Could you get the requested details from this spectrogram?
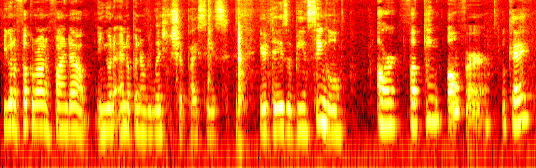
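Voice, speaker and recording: A woman's voice: mid-range voice, little pitch movement, fast talker, recorded from a distance. A young woman giving a casual tarot reading to camera, chatty, swearing lightly and laughing often. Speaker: tarot reader. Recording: air conditioner noise behind.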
